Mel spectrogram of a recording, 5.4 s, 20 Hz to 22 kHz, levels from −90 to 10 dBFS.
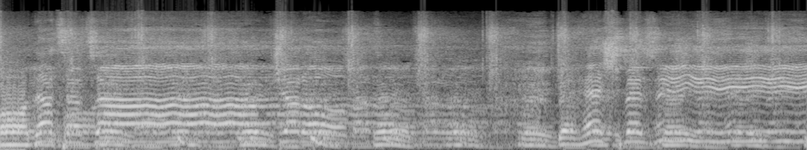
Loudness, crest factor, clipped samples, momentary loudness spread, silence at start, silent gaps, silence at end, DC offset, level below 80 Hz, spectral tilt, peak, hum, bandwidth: -7 LUFS; 8 dB; 0.5%; 7 LU; 0 s; none; 0 s; under 0.1%; -40 dBFS; -2 dB/octave; 0 dBFS; none; over 20 kHz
